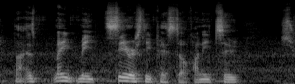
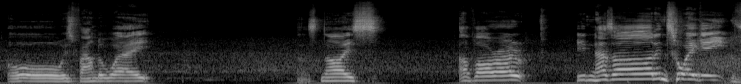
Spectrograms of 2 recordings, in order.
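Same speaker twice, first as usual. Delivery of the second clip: commentating a slick move, getting louder; rising excitement; 7 semitones higher, 4 dB louder than usual. Real, not acted. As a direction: voice climbing higher and louder into the finish. Building excitement on attack.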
